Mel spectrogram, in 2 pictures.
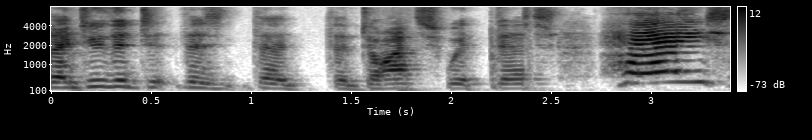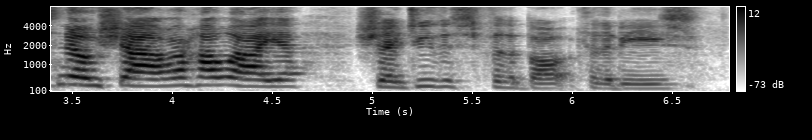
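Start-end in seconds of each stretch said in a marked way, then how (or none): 2.7-4.6 loud, high, bright hello to a viewer; excited greeting. Real, not acted. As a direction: call out a happy hello.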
